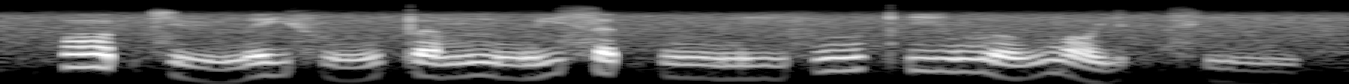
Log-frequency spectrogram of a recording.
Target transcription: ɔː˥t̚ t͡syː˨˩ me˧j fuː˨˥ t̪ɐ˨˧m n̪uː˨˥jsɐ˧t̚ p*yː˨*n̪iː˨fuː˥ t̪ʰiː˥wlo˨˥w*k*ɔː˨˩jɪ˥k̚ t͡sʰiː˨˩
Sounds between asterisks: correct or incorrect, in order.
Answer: incorrect: uː˨, incorrect: ŋ

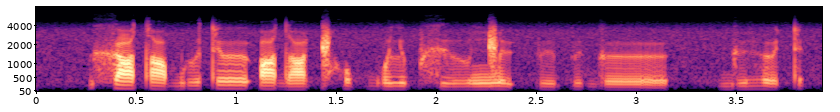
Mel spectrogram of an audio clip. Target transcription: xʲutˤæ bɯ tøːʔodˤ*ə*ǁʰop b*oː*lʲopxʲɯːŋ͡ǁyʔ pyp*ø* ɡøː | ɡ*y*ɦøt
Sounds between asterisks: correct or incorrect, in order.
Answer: incorrect: ø, incorrect: o, incorrect: y, correct

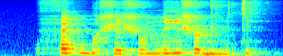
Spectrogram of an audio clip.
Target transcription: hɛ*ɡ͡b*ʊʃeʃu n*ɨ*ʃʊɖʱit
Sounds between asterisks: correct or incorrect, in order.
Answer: correct, incorrect: i

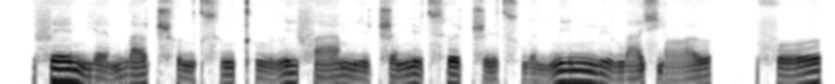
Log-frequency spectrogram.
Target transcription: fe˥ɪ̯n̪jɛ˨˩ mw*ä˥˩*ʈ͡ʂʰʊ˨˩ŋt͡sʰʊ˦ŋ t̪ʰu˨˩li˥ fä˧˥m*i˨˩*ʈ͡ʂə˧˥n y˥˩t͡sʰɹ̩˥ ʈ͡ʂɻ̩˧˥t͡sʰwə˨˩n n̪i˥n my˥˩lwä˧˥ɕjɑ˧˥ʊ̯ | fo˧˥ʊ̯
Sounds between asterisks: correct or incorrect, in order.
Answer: incorrect: ä˧˥, correct

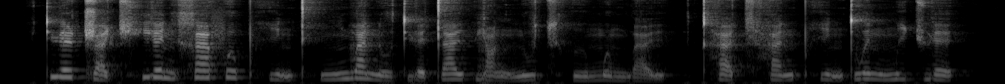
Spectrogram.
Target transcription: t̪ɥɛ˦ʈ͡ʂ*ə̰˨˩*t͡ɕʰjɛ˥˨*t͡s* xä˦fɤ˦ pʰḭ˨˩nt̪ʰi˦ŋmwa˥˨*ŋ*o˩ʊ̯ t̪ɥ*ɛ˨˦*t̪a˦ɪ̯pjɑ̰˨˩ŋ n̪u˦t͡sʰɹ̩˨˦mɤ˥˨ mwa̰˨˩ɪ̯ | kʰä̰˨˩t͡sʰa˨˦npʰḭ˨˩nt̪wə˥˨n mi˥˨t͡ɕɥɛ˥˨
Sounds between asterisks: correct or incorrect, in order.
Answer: incorrect: ä̰˨˩, incorrect: n, incorrect: n, incorrect: ɛ̰˨˩

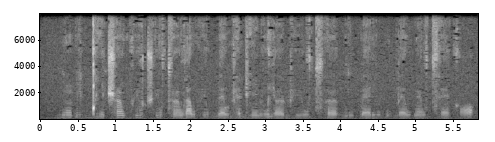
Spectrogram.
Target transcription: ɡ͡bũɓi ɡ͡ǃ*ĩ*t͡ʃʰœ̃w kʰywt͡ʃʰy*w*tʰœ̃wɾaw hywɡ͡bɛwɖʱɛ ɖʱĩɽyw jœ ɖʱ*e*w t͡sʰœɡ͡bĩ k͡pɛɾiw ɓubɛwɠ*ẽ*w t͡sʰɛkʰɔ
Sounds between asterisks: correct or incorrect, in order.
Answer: correct, correct, incorrect: y, incorrect: ɛ̃

